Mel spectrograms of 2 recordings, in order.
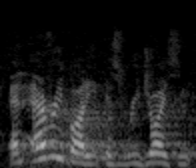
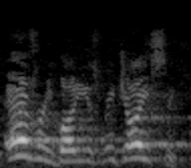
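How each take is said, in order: First: Said in the usual way. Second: Louder and higher, ringing joy; excited proclaiming. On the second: Shown as a demonstration. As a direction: proclaim it like good news. Repeated for emphasis.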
